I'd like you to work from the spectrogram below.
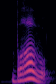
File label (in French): "bravo", fr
